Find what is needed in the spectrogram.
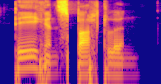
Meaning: to resist by struggling, to flounder in resistance
- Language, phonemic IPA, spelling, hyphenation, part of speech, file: Dutch, /ˈteː.ɣə(n)ˌspɑr.tə.lə(n)/, tegenspartelen, te‧gen‧spar‧te‧len, verb, Nl-tegenspartelen.ogg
